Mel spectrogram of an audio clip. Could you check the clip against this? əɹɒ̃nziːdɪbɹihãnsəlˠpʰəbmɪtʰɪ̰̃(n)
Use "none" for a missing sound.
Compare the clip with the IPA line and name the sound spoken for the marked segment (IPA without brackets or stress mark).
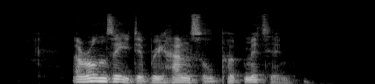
n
